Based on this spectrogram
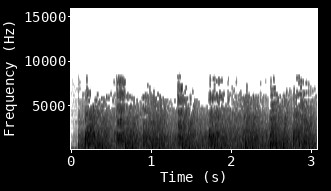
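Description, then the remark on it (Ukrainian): Sustained rapid gunfire, loud and dense, with sharp cracks repeating in quick irregular bursts over a constant roar of shooting: machine guns, automatic rifles and automatic and hand grenade launchers firing continuously on the front line near Marinka, Donetsk region, Ukraine. “Починалося спокійно, декілька черг із кулеметів, далі вже постійна стрілянина з автоматів, автоматичних та ручних гранатометів.”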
